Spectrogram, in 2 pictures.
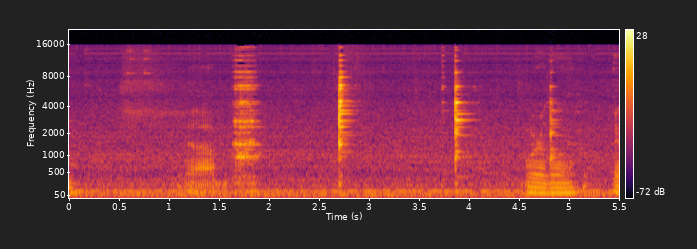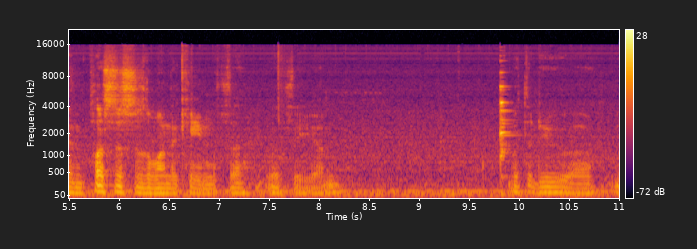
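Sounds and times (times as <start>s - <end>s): metal plates clinking: 1.6s - 2.0s, 2.7s - 3.0s, 3.8s - 4.1s.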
